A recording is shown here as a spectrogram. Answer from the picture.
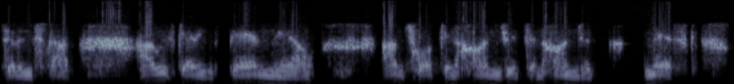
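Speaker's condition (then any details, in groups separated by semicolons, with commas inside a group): Throat cancer surgery; tumor found by throat specialist at Columbia Presbyterian, first thought strep throat, several surgeries; after long recovery; trouble swallowing and breathing before diagnosis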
